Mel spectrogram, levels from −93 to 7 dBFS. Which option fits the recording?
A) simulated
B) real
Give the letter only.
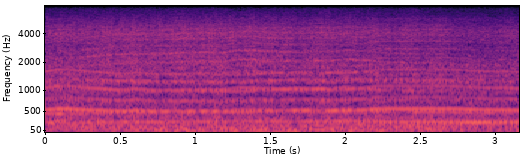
B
